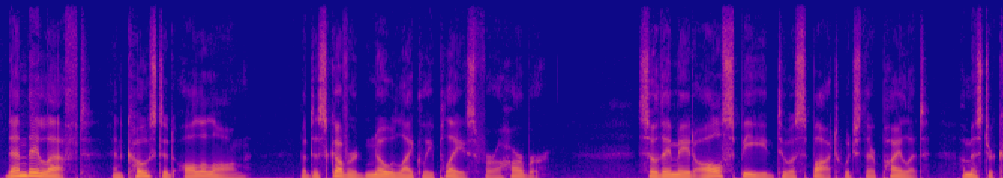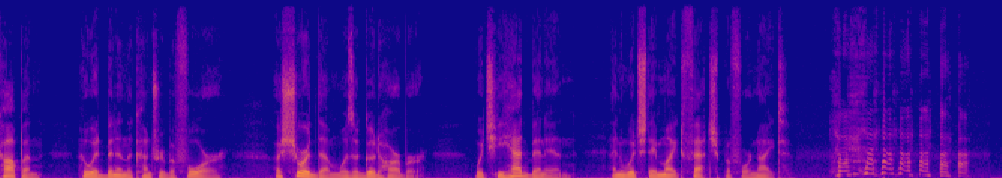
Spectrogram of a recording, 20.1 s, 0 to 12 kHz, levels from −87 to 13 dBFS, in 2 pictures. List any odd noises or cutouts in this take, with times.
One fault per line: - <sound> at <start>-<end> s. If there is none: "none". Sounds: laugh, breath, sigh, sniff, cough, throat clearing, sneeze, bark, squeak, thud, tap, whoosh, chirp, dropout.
- laugh at 18.3-19.7 s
